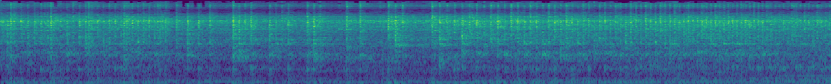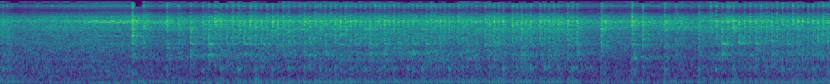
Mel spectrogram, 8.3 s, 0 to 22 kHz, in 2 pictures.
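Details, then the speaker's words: Gleaner A combine with Allis-Chalmers 230 cubic inch engine, running after years sitting and wiring repair: deep, steady idle with even low rumble, no misses or knocks; normal idle. "the OA 16925 um Alice chamers that is a 230 cubic inch engine runs really well for all it's been through setting for so many years"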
